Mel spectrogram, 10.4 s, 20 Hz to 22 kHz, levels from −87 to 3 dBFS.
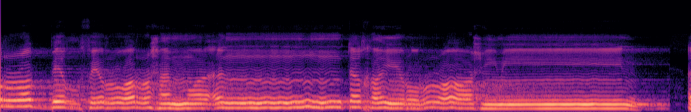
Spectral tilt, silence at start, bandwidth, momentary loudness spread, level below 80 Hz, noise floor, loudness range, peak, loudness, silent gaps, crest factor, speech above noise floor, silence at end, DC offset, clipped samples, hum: -9.5 dB/octave; 0 s; 6.2 kHz; 7 LU; -62 dBFS; -38 dBFS; 2 LU; -4 dBFS; -17 LUFS; none; 12 dB; 21 dB; 0 s; under 0.1%; under 0.1%; none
